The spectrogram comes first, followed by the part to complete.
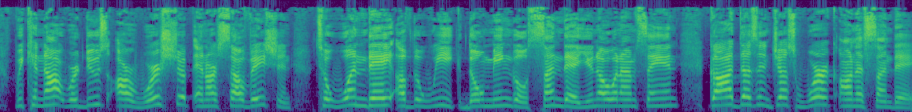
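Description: On a very clean recording with a silent background, a man with an extremely high pitch uses a raised, projected voice at a moderate pace, his tone bright and sharp as well as animated and warm. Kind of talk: sermon. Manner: animated, exhortative preaching with call-and-response prompts; warm, earnest, conversational pastor delivery.

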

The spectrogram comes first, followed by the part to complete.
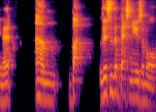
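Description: The tone is bright and sharp, delivered at a moderate pace. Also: man. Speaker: travel journalist and publisher. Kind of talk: casual interview.

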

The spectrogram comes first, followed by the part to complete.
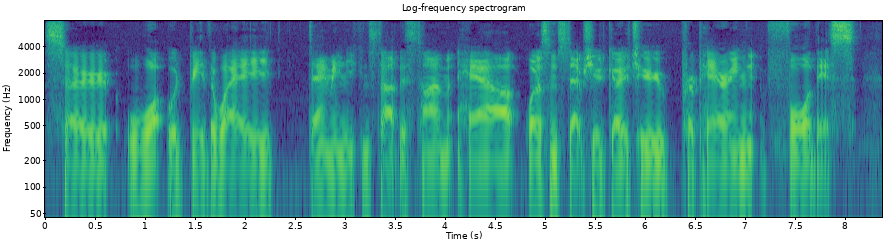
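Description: Speaking very slowly, a man has a very deep, low pitch and a bright, sharp tone. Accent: Australian. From Australia. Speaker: pro cyclist and cycling coach. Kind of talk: casual panel discussion. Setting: live online audio room.

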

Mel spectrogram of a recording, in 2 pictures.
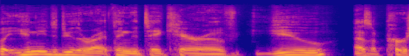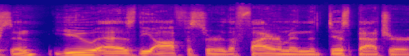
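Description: A man with a Californian accent talks at a fairly quick pace with hardly any pauses, using a fairly low pitch and lively intonation, in a very clean recording with a silent background and a dry, close sound with no echo. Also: very even loudness. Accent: Californian American English. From Fremont, California. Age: 30s. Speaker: police officer, canine handler and hostage negotiator. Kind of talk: casual interview conversation.

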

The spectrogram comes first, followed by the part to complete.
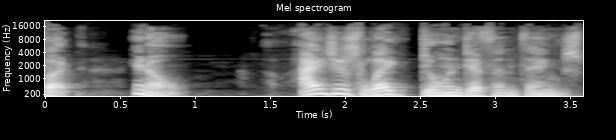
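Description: On a very clean recording with a silent background, a man with a dark, mellow, somewhat breathy tone speaks at a moderate pace, his pitch swinging very widely. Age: 70s. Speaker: island bar owner. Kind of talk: casual interview. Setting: bar.

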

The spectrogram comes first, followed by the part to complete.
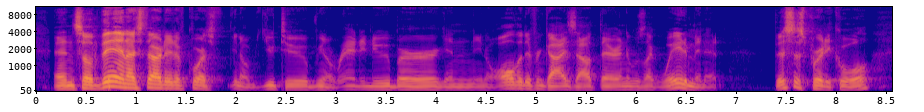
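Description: On a very clean recording with a silent background, a man with an ordinary speaking voice talks at a fairly quick pace and fairly low pitch, showing ordinary pitch variation and big swings in loudness. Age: 30s. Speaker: podcast host. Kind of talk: casual interview chat. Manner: casual, with filler words.

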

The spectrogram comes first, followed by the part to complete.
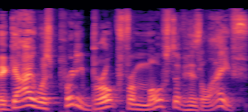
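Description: The voice shows very wide pitch swings and vocal fry. It moves at a fairly slow pace. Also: man. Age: 40s. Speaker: podcast host and former professional athlete. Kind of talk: solo motivational talk. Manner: halting.

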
